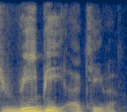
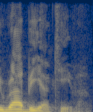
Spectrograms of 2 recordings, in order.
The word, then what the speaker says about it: Rabbi Akiva: Rabbi Rabbi Akiva or some say although we don't pronounce it this way that the correct vocalization is ribi Akiva okay don't say it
